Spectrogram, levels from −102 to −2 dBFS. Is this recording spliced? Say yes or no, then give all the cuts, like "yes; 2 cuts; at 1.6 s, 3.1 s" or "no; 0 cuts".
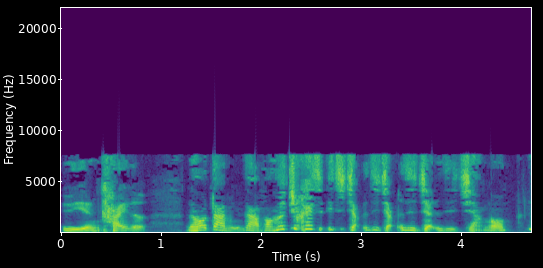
no; 0 cuts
